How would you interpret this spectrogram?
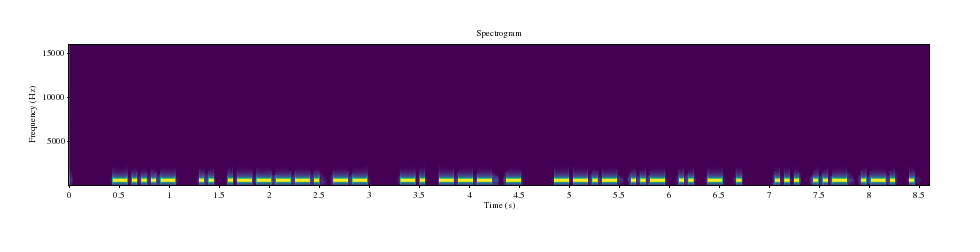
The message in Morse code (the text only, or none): <BT> I'M NOT QUITE SURE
